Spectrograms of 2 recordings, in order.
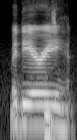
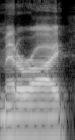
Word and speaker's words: Madeira: yeah, Madeira. I some people pronounce it Medarai. I had a Okay. Latin scholar say it's Medarai and not Madeira.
